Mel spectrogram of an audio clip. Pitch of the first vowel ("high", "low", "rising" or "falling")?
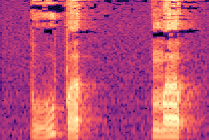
rising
